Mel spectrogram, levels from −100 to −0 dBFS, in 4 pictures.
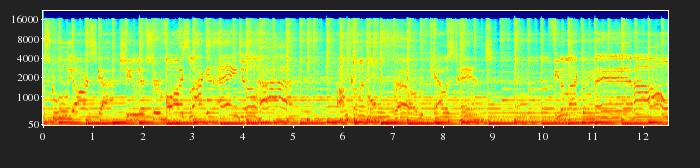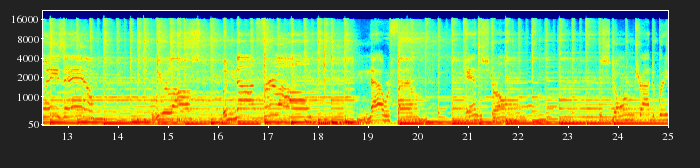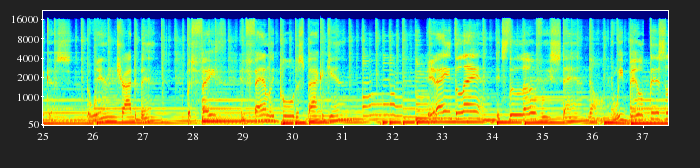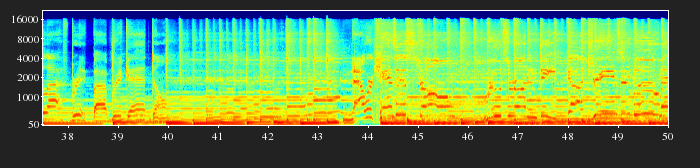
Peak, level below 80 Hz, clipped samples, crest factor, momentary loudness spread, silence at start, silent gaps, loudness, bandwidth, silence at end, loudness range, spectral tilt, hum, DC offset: -2 dBFS; -20 dBFS; under 0.1%; 12 dB; 7 LU; 0 s; none; -15 LUFS; 17 kHz; 0 s; 5 LU; -5 dB/octave; none; under 0.1%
